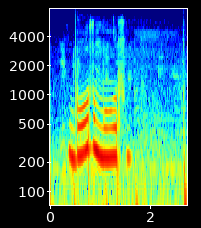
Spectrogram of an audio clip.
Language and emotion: Russian, neutral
